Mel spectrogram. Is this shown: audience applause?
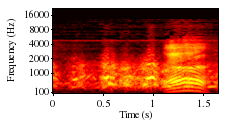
no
